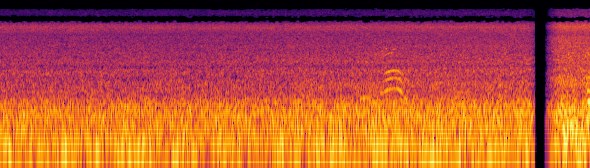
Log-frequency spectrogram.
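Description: Tirathgarh waterfall heard from below, a steady, loud, broadband roar of falling water that barely changes, with a brief dropout near the end and a voice mixed in faintly.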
